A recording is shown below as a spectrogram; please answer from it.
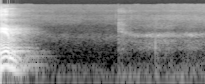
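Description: A man's spoken word trailing off, then a pause in which only a faint intake of breath is heard near the end, before he speaks again.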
